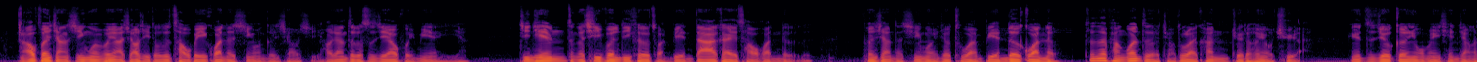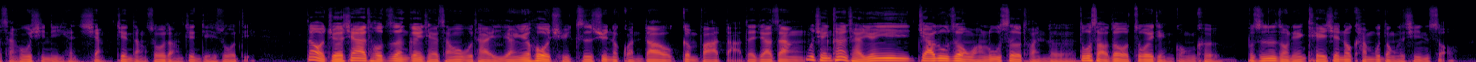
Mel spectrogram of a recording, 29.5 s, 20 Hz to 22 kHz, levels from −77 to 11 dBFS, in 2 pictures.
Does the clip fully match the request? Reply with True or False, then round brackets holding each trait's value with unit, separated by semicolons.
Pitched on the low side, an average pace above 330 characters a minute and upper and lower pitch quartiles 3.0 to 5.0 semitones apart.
True (95 Hz; 360 characters per minute; 3.8 semitones)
